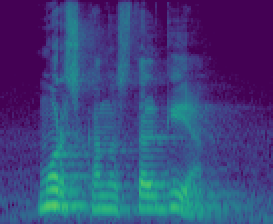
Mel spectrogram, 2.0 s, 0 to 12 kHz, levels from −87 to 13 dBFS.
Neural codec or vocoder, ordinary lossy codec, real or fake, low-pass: none; none; real; none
